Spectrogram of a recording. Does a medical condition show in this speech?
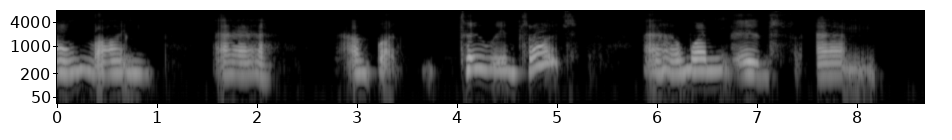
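Yes: cerebral palsy; onset at 8 days old.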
